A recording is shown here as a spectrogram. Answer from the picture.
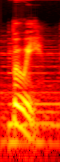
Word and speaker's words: Bowie: out this huge rusty Bowie knife. It's actually pronounced Bowie. What? No, it's like the last name, like David Bowie. Different last name.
